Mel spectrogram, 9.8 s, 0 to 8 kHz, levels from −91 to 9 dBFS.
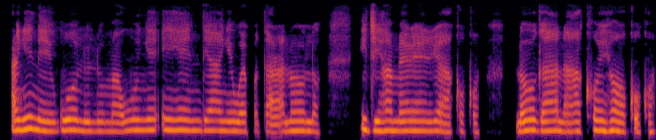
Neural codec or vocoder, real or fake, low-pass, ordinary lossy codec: none; real; 7.2 kHz; none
